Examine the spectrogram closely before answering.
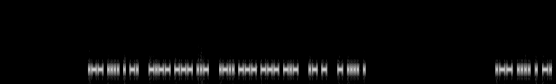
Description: Morse code, heard as a keyed tone, about 64 wpm, 700 Hz. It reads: WHEN YOU LOOK AT THE WHEN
